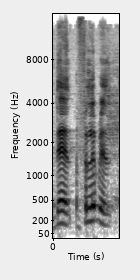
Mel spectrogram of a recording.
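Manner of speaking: ordinary talk, nothing marked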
